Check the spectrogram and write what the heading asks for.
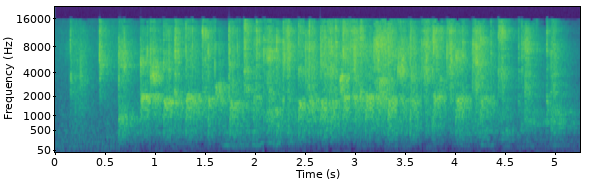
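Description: Audience applauding: a dense patter of many hands clapping that swells about half a second in and dies away near the end.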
